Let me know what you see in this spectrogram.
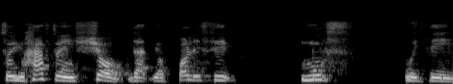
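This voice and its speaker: With an unremarkable speaking voice, a woman of medium pitch talks fairly slowly with lively intonation. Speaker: HR trainer. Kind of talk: lecture.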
